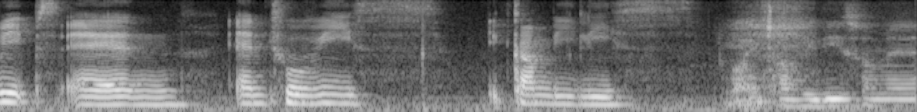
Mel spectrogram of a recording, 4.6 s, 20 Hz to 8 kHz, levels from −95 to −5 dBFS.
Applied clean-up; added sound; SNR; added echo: none; none; none; none.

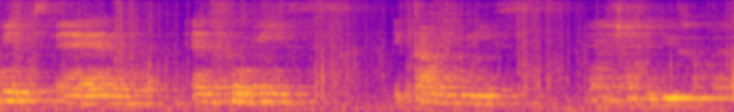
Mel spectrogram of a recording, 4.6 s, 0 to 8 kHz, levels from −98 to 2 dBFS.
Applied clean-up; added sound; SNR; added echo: none; Walk, footsteps; 15 dB; reverberation time 1.1 s.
